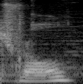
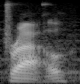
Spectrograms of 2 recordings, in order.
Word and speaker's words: drow: a bit just think troll sure oh sorry that is an an archaic brainless pronunciation of it it is drow I still sometimes caught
